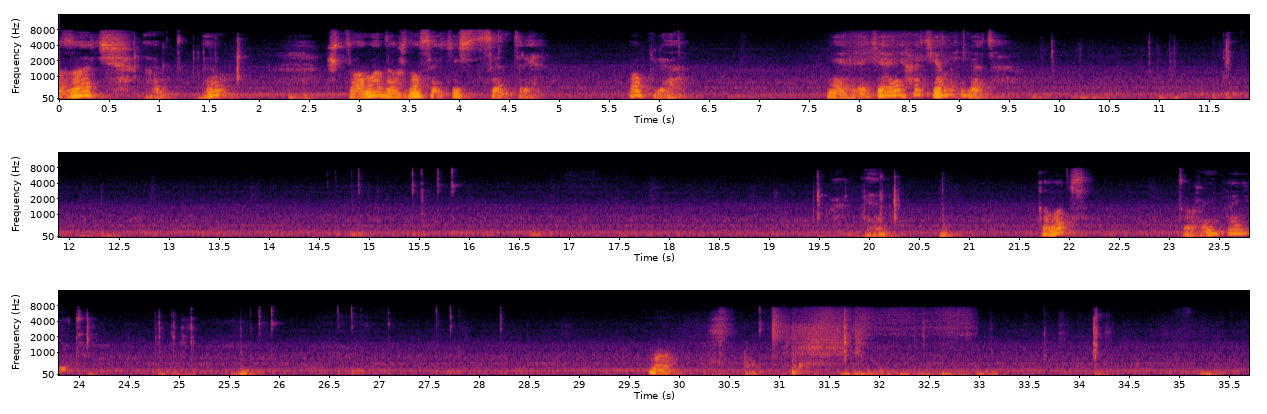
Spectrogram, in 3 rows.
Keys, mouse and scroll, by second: 5.0-8.0 middle drag, 13.7-14.5 middle drag, 14.5-26.4 right drag, 26.4 click, 27.0-31.3 middle drag, 31.3 ctrl+z.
